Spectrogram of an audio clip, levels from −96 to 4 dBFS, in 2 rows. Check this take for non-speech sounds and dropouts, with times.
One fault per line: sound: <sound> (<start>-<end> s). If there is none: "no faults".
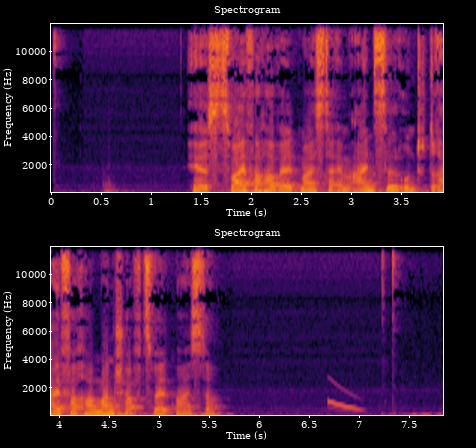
sound: thud (0.5-1.0 s)
sound: chirp (6.7-7.1 s)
